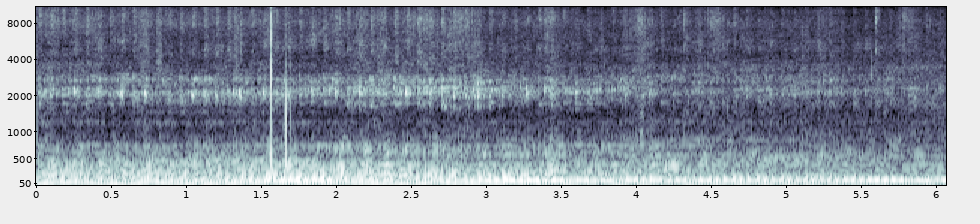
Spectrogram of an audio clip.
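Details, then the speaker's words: 1982 Dodge W150 with a swapped-in 5.7 L Hemi from a 2008 Ram 1500 and a Flowmaster 40 series exhaust, idling. A deep, even V8 burble with no misses or knocks shows a healthy engine with a loud exhaust. "right now it's just got the 40 series flow master exhaust on it and it's honestly a little bit too loud for a daily"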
